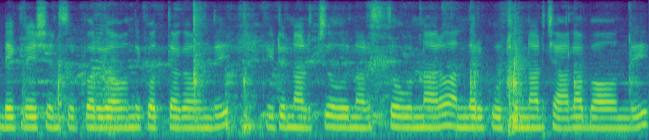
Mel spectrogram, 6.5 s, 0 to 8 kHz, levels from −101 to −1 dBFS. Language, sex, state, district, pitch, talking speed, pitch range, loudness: Telugu, female, Andhra Pradesh, Chittoor, 185 Hz, 130 wpm, 180-190 Hz, -17 LUFS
